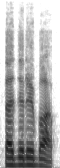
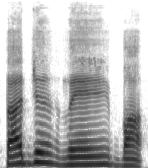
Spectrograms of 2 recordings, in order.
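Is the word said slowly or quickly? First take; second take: quickly; slowly. First: The word is said quickly and fluently. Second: The word is said slowly and carefully. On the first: "रवानी के साथ बोलने लगेंगे" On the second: "पहली दफ़ा सीखने के लिए आराम आराम से इसको सीखें"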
